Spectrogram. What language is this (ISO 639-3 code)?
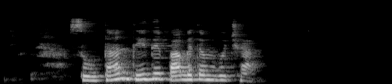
chm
